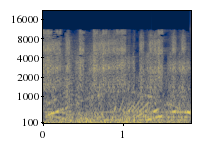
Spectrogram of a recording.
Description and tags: Toxic Soup 2
Ambient noise loops, sequenced with multiple loops and other sounds processed individually, then mixed down and sent to another round of processing. Try them with time stretching and pitch shifting.
processed, loop, industrial, ambient, abstract, noise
